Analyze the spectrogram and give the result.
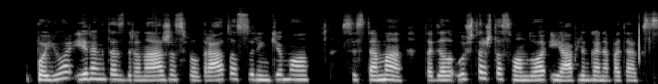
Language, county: Lithuanian, Kaunas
